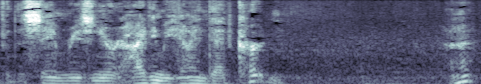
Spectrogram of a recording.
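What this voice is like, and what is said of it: Whispering. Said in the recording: “Why are you whispering? ... I'm whispering”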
